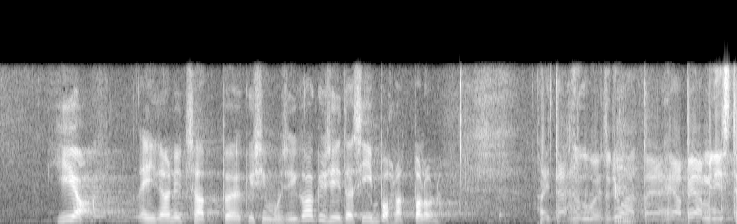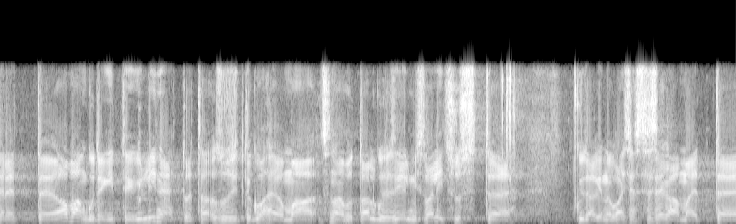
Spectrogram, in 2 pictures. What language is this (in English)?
Estonian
